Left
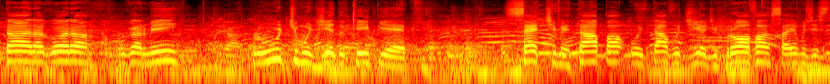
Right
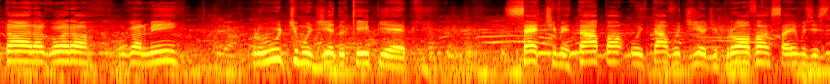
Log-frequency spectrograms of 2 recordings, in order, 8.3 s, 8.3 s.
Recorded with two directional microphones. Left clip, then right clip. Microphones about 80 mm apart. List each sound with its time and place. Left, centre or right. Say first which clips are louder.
0.0 s speech: right 3 dB; centre
2.5 s speech: right 3 dB; centre
5.2 s speech: right 4 dB; centre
